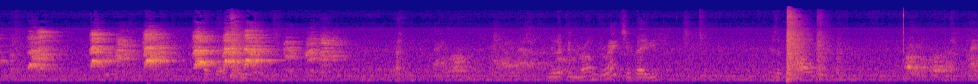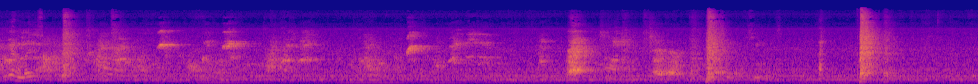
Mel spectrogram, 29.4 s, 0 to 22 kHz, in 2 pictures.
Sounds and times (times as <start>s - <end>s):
Dog: 0.4s - 5.2s, 13.6s - 22.2s, 22.8s - 25.6s
Speech: 3.1s - 3.8s, 8.2s - 9.9s, 14.8s - 15.3s.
